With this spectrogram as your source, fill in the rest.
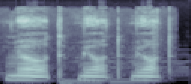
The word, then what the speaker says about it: мёд: Por ejemplo, en español, la miel, y en ruso es мёд. Es como bird, pero мёд.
